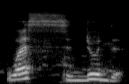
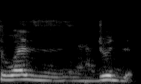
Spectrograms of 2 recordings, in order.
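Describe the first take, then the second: First: The s is voiceless, a clear s. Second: The s is voiced, sounding like z. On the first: The speaker calls it right. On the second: The speaker calls it wrong.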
